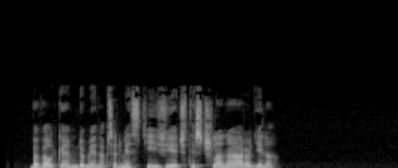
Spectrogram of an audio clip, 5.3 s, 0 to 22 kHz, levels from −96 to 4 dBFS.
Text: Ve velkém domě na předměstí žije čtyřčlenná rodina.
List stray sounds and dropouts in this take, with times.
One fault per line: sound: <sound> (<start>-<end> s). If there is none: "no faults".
no faults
